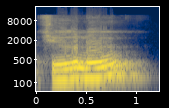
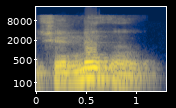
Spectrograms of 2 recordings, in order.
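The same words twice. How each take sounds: First: The u vowel is held long. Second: The u vowel is kept short. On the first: "con la vocal larga u" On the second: "con vocales cortas"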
